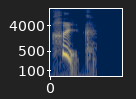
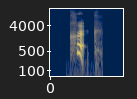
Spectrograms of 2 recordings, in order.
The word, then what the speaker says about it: creek: Most Americans say this word as creek, with a long E sound, like in the word beet. But in some parts of Appalachia, like western Pennsylvania, West Virginia, and the Ohio Valley, you might hear this word with an I sound, as in crick, like in the word tip.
